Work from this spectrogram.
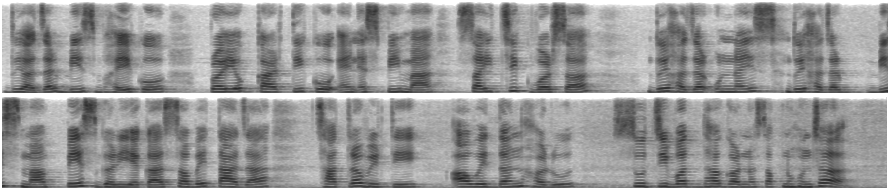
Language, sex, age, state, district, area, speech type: Nepali, female, 18-30, West Bengal, Kalimpong, rural, read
